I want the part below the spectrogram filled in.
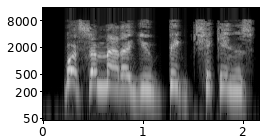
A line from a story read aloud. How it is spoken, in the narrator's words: Emma yelled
